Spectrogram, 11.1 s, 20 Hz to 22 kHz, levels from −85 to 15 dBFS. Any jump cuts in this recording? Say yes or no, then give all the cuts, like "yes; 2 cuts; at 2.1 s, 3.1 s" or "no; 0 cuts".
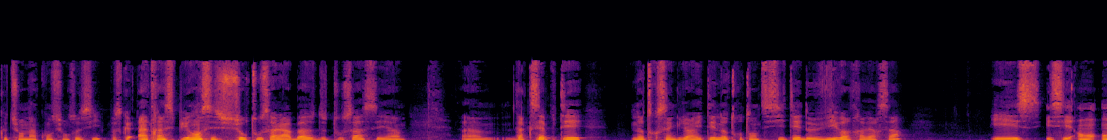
no; 0 cuts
